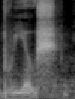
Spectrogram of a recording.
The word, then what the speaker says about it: brioche: And remember, in my family, because Dax saw the word when he was very young and didn't know what it was, it's called brioche in my house because he was like, what is this brioche? I'm like, it's pronounced brioche, or it was.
